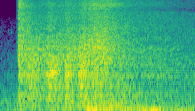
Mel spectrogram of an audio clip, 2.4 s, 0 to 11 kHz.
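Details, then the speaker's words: VW Polo 1.2 with full service history: on restart engine catches quickly and idles steadily with no chain slap; timing chain rattle heard only on first start is absent now, a common Polo timing chain problem. "so you haven't got the noise there at all anymore so the first time you should have heard that noise we'll try and replay it again now and that's something that's very common with the polos it is a timing chain problem"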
